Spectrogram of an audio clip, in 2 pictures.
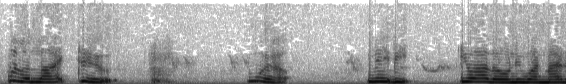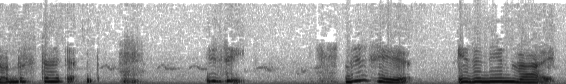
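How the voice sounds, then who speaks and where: An actress playing a wary, wistful young ranch woman in an old-time radio Western, plainspoken and husky, with a rustic Western American drawl. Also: high-pitched, slow, pauses often. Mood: tearful. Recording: phone-like old radio broadcast, faint music.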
